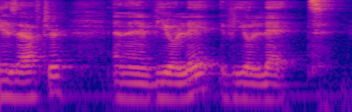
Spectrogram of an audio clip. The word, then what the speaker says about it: violette: And then violet, violette. We pronounce that T when we put the E afterwards.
